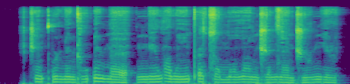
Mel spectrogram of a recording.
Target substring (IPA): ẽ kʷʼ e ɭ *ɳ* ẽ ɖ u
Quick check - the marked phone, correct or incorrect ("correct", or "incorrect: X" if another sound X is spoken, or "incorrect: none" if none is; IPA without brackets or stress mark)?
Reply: correct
